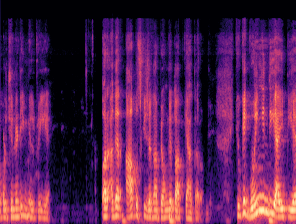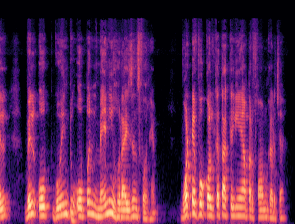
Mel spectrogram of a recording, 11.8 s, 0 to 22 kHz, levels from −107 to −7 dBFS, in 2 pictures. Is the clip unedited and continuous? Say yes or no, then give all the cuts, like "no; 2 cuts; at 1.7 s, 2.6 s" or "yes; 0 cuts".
yes; 0 cuts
